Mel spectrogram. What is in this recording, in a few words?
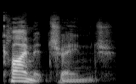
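"climate change", British English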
